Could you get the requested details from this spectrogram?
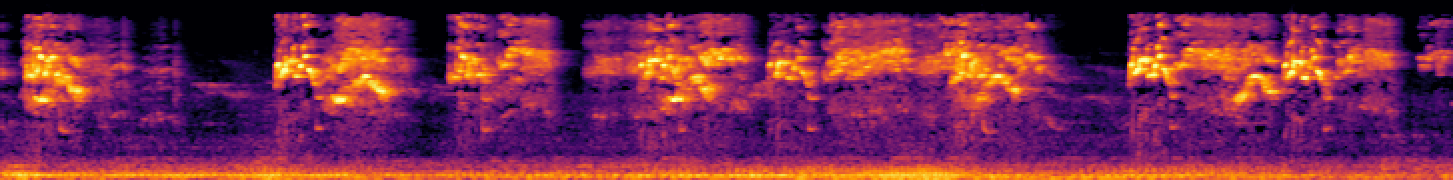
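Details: Rainbow lorikeet recording used for tutoring cage birds: bursts of shrill, screechy high chatter lasting one to two seconds, repeated with short gaps, over a steady low hum.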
